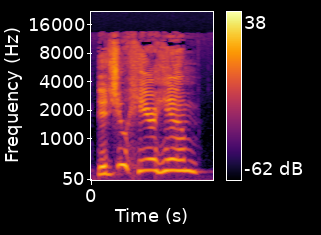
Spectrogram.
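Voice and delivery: very high, loud, drawn-out outrage; high-pitched indignation. A narrator's reading. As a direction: let the voice climb in disbelief. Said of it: "voice had risen yet higher in indignation".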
